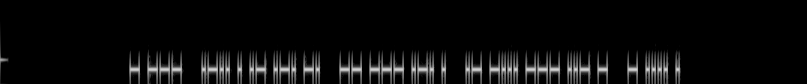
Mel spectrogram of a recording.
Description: Morse code, heard as a keyed tone, about 40 wpm, 700 Hz. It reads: TO LEARN MORE ABOUT THE
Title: Sets of 5 Words Encore2 40wpm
